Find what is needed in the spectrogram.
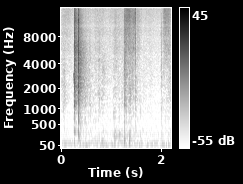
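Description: A thin plastic Blu-ray case being handled: two short bursts of plastic handling noise, the first and louder a quarter second in, the second about a second later.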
